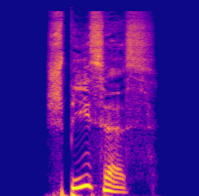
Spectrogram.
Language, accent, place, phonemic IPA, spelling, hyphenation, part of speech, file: German, Germany, Berlin, /ˈʃpiː.səs/, Spießes, Spie‧ßes, noun, De-Spießes.ogg
- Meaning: genitive singular of Spieß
